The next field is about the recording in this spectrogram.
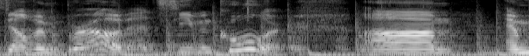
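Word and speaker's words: Delvin Breaux: kept on pronouncing him Delvin BR I didn't know how to pronounce the X apparently it's just Delvin bro that's even cooler um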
